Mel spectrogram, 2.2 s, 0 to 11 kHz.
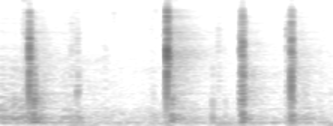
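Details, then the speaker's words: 1993 Honda Goldwing GL1500 with Champion trike conversion: four sharp, unevenly spaced dry clicks as the driveshaft universal joint is worked by hand. The joint is visibly torn up. It caused the click-clunk from the transmission area on throttle up and down; the transmission is fine. "All right, that is our clicking and our clunking sound. As I thought this bike had a bad universal, it turned out to be the universal and not the transmission, thank the good Lord."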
